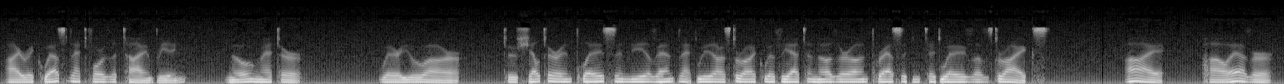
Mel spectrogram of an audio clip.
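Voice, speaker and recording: A synthetic man's voice playing a solemn president giving a formal, measured wartime address to the nation. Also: mid-range voice, steady tone, natural voice. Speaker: synthesized voice reading a president's statement. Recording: dull lo-fi broadcast with hum and noise.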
